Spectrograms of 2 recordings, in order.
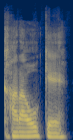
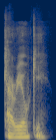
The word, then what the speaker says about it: karaoke: And it is pronounced karaoke in the Japanese way.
